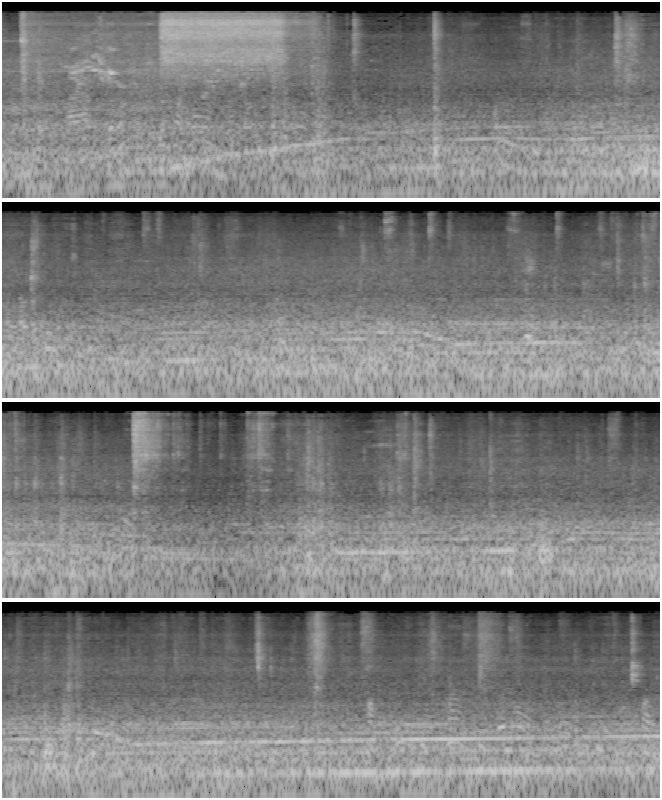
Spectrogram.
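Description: Vehicle engines hum and rumble steadily in busy traffic.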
